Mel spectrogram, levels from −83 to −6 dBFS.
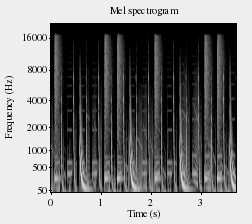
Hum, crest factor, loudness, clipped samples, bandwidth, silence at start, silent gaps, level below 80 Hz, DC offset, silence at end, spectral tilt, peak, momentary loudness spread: none; 14 dB; -29 LUFS; under 0.1%; 17.5 kHz; 0 s; none; -44 dBFS; under 0.1%; 0 s; -4.5 dB/octave; -14 dBFS; 5 LU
